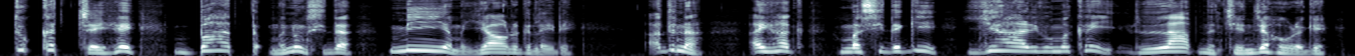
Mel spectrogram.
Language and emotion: Manipuri, disgusted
